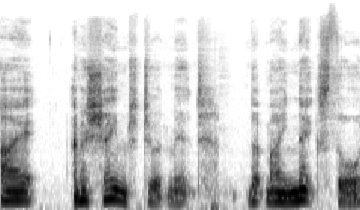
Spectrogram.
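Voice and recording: The pitch rises and falls by an ordinary amount. The text is read aloud in a natural voice.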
